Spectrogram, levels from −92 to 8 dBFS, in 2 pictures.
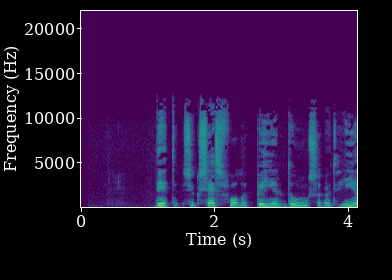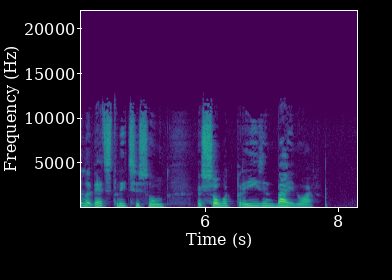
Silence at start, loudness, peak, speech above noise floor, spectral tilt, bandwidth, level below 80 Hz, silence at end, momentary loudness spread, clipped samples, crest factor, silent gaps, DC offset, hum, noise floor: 1.1 s; -27 LUFS; -6 dBFS; 46 dB; -4 dB/octave; 12.5 kHz; -86 dBFS; 0.7 s; 12 LU; under 0.1%; 20 dB; none; under 0.1%; none; -73 dBFS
